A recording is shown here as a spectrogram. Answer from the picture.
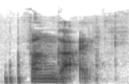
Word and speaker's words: fungi: membrane-bound nucleus the next one is the kingdom fungi or sometimes pronounced fungi actually I have a joke that relates to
